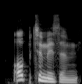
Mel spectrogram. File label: "optimism", English voice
